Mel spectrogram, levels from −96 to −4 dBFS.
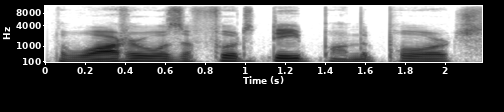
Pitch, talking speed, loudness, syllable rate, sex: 110 Hz, 245 wpm, -18 LUFS, 4.9 syllables/s, male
